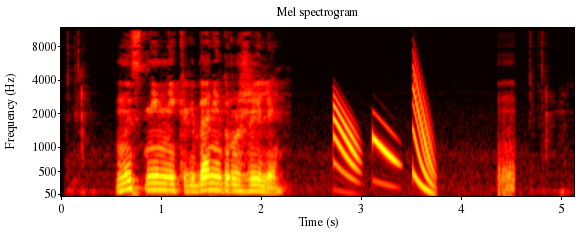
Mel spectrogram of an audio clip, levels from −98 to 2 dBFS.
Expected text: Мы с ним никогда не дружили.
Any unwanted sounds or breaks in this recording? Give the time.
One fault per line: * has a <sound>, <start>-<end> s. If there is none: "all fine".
* has a chirp, 2.7-3.8 s
* has a laugh, 4.4-4.5 s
